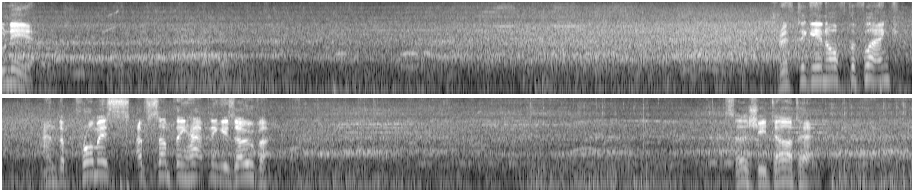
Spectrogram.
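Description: A large stadium crowd cheers and murmurs steadily in the distance.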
